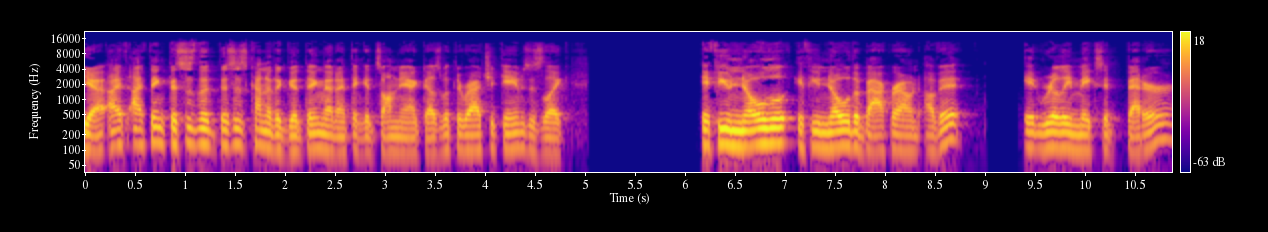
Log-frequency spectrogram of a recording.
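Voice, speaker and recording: A man with a plain, everyday voice at a medium pitch, moderate pace and ordinary pitch variation, over a quiet background. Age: 20s. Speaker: gaming podcast host. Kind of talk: casual chat. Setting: live stream.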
